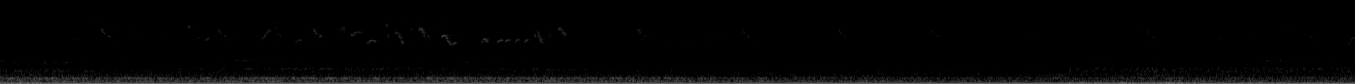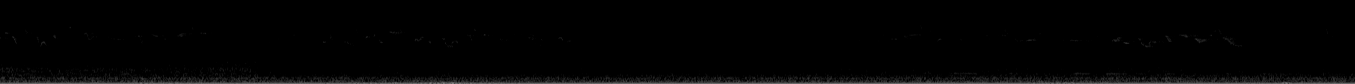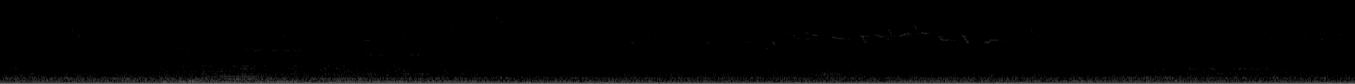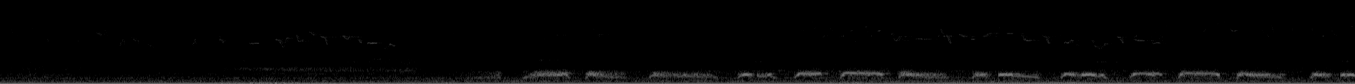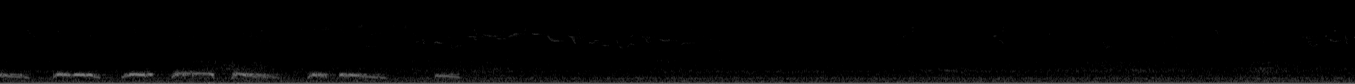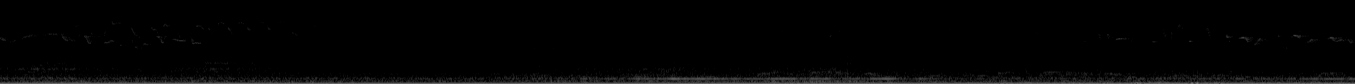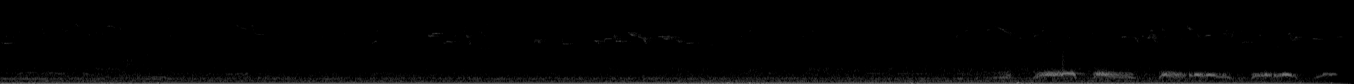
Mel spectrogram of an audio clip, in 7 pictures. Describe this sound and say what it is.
Recorded in Sant Pol de Mar Catalunya Spain with a TASCAM DR 40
